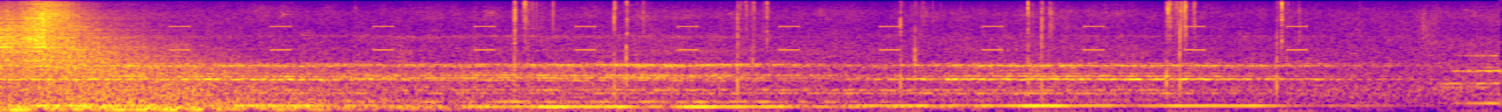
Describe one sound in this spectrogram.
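Footsteps approach slowly on hard ground.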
